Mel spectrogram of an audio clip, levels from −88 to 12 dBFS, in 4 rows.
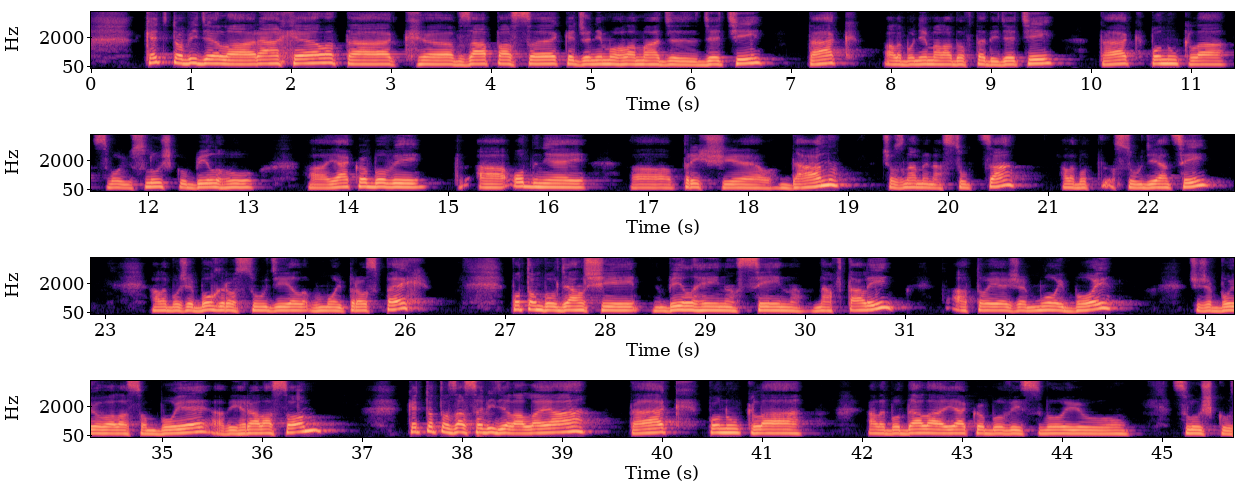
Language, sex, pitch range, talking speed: Slovak, male, 140-175 Hz, 90 wpm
